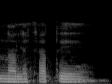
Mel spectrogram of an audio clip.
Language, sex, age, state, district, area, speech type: Santali, male, 45-60, Odisha, Mayurbhanj, rural, spontaneous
